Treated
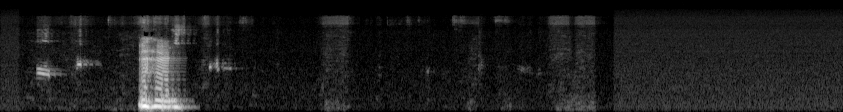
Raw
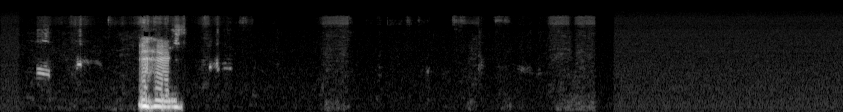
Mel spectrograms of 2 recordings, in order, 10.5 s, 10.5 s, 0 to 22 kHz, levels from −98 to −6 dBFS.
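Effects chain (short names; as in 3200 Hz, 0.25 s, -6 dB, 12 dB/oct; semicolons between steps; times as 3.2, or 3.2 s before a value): HPF 74 Hz; on a send: feedback echo 74 ms, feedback 41%, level -20 dB; on the sum: gain +4 dB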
